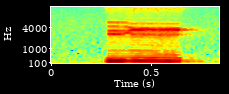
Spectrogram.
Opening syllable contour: low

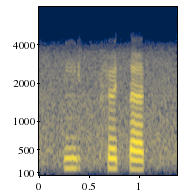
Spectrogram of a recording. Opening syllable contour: rising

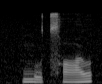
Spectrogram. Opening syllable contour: low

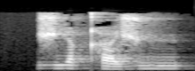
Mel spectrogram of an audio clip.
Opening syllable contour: high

